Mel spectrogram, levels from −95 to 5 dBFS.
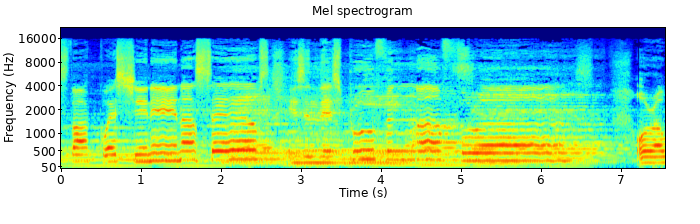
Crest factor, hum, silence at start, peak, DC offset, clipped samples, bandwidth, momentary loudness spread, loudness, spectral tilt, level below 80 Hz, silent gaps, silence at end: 14 dB; none; 0 s; -2 dBFS; under 0.1%; under 0.1%; 16 kHz; 8 LU; -15 LUFS; -4.5 dB/octave; -44 dBFS; none; 0 s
